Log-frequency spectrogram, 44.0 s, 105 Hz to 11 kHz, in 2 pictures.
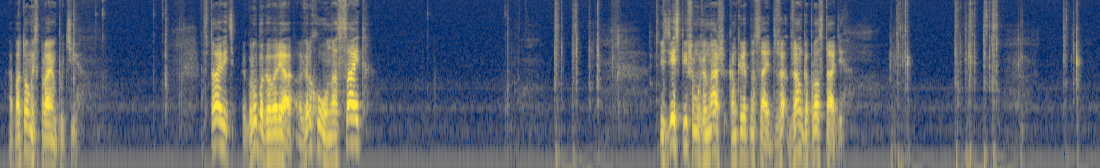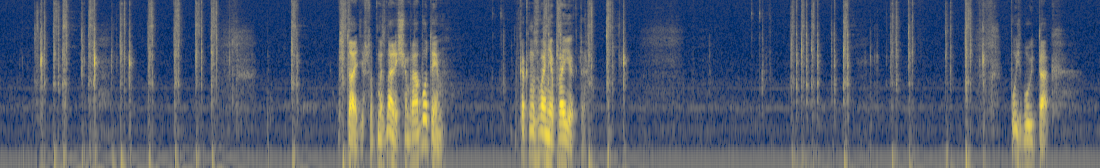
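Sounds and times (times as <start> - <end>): low steady hum: 0.0 - 44.0
keyboard typing: 11.1 - 12.1, 13.0 - 13.5, 17.8 - 18.3, 19.1 - 20.5, 21.2 - 21.7, 22.6 - 26.7, 27.8 - 28.2, 32.8 - 34.6, 37.0 - 41.9.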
